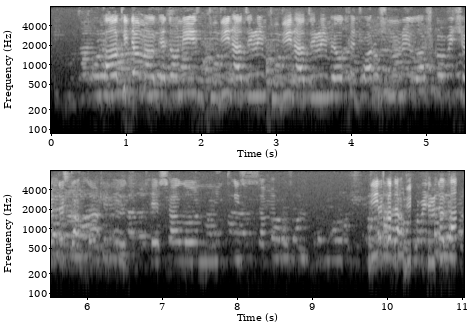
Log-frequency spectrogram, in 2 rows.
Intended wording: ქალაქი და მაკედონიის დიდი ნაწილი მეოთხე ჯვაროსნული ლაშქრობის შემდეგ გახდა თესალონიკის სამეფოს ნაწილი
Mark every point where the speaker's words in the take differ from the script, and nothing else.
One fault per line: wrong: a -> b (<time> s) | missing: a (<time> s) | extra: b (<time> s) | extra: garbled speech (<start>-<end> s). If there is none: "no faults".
extra: დიდი ნაწილი (2.9 s)
extra: garbled speech (9.7-10.9 s)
